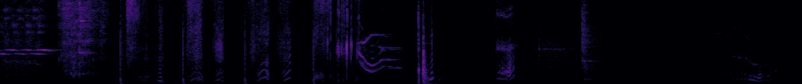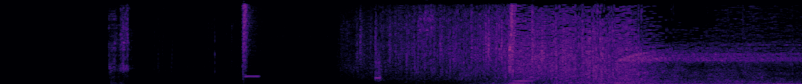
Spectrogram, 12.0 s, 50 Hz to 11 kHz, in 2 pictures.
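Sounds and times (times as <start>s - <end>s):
cartoon springy squeaks: 2.4s - 4.0s.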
